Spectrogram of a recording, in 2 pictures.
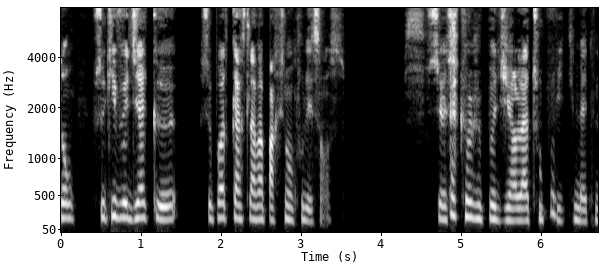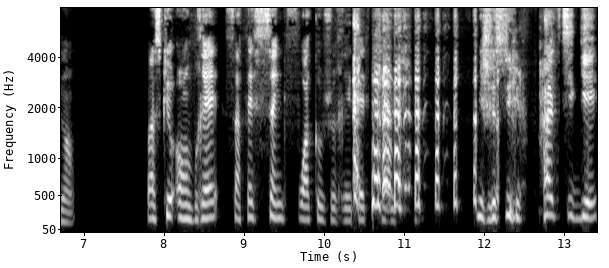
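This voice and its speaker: A woman talks very slowly at a medium pitch, with ordinary pitch variation. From West Africa. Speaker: podcast co-host, marketing consultant. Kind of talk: casual chat.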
